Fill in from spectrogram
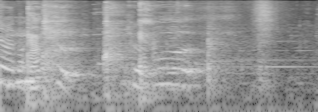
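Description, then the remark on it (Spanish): Several members of a live audience, who had been holding in their coughs, cough in irregular bursts over about three seconds, some overlapping, with faint voices and murmuring mixed in among them. “ahora que todos los que tenían que toser de verdad y todos los que eh, les gusta hacer ruido se han callado”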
